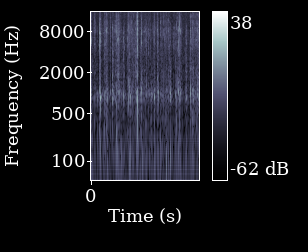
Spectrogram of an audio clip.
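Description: Horses' hooves clip-clop in a steady, brisk rhythm as riders travel along woodland and country tracks near Chambord, several sharp hoofbeats close by with no talking.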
